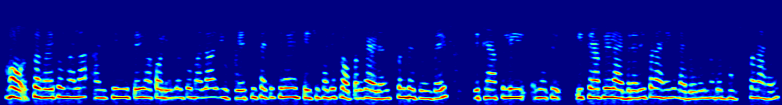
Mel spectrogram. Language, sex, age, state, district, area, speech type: Marathi, female, 18-30, Maharashtra, Sangli, rural, conversation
